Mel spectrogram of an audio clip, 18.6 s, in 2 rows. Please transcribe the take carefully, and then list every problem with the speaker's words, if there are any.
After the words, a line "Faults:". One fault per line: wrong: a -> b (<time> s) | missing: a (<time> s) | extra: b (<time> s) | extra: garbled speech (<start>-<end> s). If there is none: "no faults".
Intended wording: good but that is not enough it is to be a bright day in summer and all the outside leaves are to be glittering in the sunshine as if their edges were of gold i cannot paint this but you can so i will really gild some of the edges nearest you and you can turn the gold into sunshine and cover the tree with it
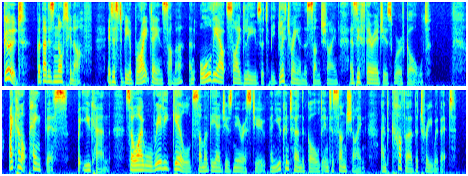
good but that is not enough it is to be a bright day in summer and all the outside leaves are to be glittering in the sunshine as if their edges were of gold i cannot paint this but you can so i will really gild some of the edges nearest you and you can turn the gold into sunshine and cover the tree with it
Faults:
no faults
